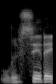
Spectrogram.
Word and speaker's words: Lucida: It's Lucida. It's spelled with like Lucinda but without an N.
